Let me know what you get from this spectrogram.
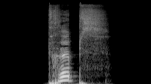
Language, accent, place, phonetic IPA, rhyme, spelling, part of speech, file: German, Germany, Berlin, [tʁɪps], -ɪps, Trips, noun, De-Trips.ogg
- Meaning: 1. genitive singular of Trip 2. plural of Trip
